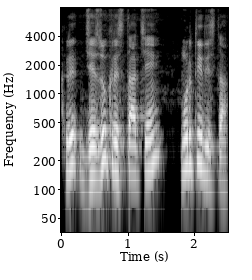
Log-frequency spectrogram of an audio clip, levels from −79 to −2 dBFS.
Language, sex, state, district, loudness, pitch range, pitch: Konkani, male, Goa, North and South Goa, -15 LUFS, 140-180 Hz, 155 Hz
